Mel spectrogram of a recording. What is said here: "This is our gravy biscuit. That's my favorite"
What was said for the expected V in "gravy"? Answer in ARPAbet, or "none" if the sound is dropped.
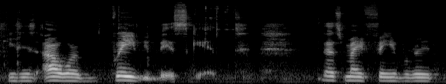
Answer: B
